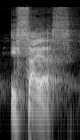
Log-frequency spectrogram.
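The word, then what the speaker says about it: Esaias: it says here isaiah isaiah's his name is isaiah you see you know that's how it's spelled e-s-a-i-a-s isaiah did you all hear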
